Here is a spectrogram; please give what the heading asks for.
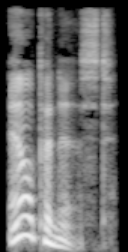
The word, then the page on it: alpinist: British English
